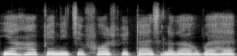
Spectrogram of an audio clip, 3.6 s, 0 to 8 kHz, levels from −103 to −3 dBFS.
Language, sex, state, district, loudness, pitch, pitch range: Hindi, female, Jharkhand, Palamu, -13 LUFS, 215 Hz, 210-220 Hz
